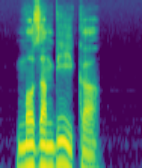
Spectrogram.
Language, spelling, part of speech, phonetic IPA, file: Polish, Mozambijka, noun, [ˌmɔzãmˈbʲijka], Pl-Mozambijka.ogg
